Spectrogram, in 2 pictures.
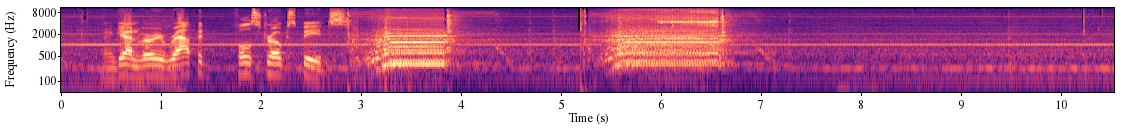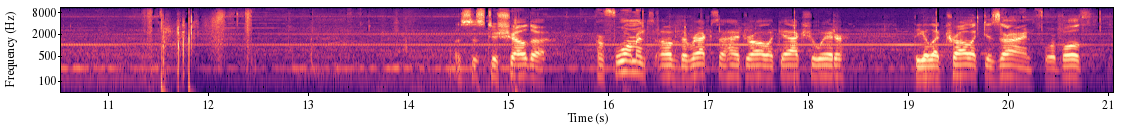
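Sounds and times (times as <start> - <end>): motor and hydraulic pump whining: 0.0 - 21.0
steady hum: 0.0 - 21.0.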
